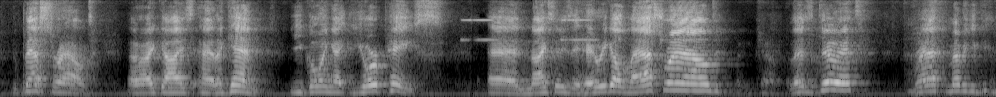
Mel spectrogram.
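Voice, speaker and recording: A man's voice: high-pitched, a little hiss or hum. A man in his sixties, a karate instructor, talking to his class in an encouraging, direct coaching style. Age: 60s. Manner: encouraging, addressing students directly. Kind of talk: live fitness class coaching and motivational talk.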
